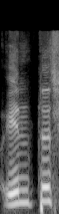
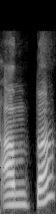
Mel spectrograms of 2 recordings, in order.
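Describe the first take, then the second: First: It is said with front e vowels. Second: It is said with open a vowels. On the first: "ওটা ওইখানে এনতে বলে" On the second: "আমরা যেটা শিখেছি আনতা"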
